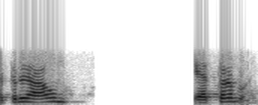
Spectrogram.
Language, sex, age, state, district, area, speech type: Malayalam, female, 60+, Kerala, Wayanad, rural, conversation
